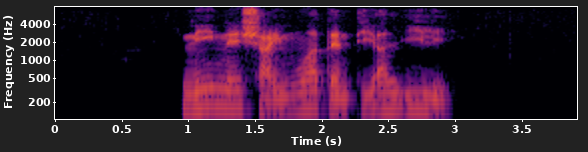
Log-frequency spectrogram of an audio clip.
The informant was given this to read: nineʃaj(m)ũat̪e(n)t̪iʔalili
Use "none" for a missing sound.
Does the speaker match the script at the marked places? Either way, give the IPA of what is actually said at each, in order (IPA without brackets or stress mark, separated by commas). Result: n, n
